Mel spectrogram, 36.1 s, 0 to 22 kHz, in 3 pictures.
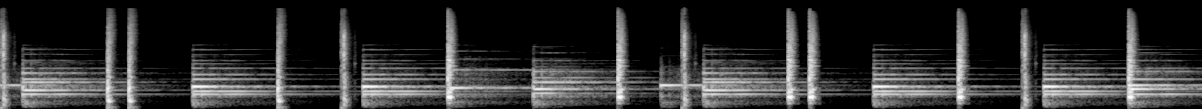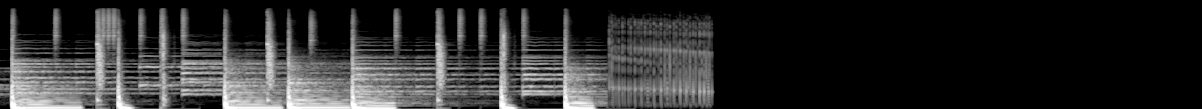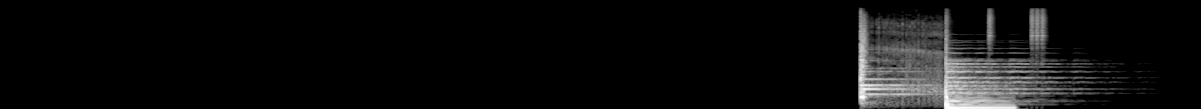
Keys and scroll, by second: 1.6-2.6 typing, 3.1 super+r, 3.6-4.3 typing, 9.3 f, 15.6-17.7 typing, 22.0 f, 26.9 super+f, 27.5 super+f, 31.8 x, 32.2 x, 34.1 space, 34.4 f.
